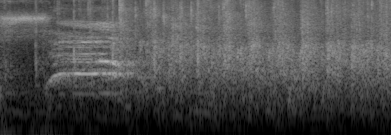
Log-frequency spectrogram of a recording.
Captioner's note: cheering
